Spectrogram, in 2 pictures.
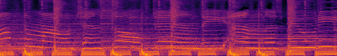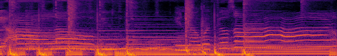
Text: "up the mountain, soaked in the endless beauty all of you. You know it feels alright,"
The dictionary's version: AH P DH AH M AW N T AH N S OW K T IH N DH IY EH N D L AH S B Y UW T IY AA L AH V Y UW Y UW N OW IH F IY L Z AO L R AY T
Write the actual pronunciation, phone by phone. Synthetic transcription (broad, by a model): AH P DH AH M AW N T AH N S OW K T IH N DH IY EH N L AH S B Y UW T IY AA L AH V Y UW Y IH N OW IH F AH Z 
